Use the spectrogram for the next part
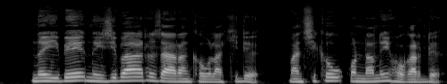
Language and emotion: Bodo, neutral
